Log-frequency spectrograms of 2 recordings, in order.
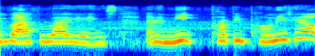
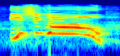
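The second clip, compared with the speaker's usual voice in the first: shouted name, much higher and louder; calling out; 13 dB louder than usual. Acted. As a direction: call across the street to a friend. Calling out to a friend.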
